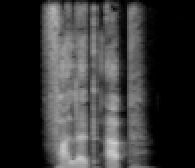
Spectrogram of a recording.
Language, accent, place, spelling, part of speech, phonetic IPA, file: German, Germany, Berlin, fallet ab, verb, [ˌfalət ˈap], De-fallet ab.ogg
- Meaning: second-person plural subjunctive I of abfallen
